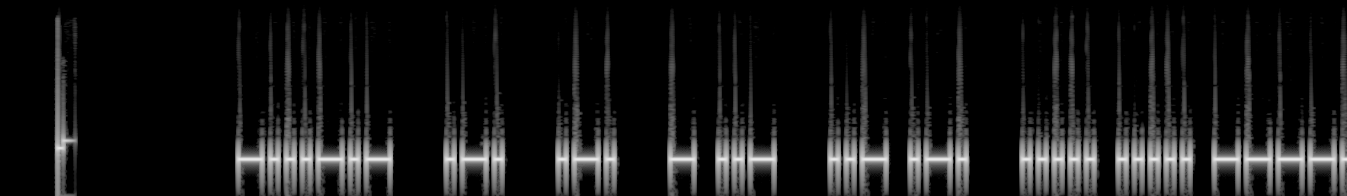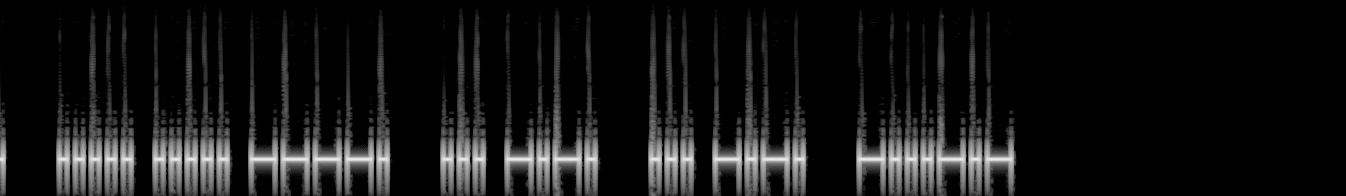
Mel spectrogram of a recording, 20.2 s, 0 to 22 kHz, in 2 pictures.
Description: Morse code, heard as a keyed tone, about 20 wpm, 650 Hz. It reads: <BK> R R TU UR 559 559 SC SC <BK>
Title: POTA QSO Practice - 20wpm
